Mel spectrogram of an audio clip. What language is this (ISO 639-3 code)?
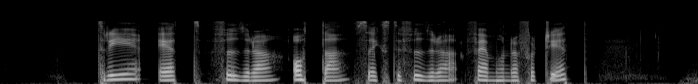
swe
